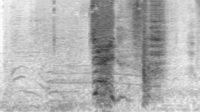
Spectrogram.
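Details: Person coughing twice, sharp and loud in close succession, while playing a video game, game sounds faint in background.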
